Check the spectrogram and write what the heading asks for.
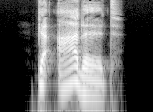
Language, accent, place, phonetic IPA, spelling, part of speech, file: German, Germany, Berlin, [ɡəˈʔaːdəlt], geadelt, verb, De-geadelt.ogg
- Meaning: past participle of adeln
